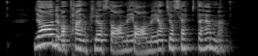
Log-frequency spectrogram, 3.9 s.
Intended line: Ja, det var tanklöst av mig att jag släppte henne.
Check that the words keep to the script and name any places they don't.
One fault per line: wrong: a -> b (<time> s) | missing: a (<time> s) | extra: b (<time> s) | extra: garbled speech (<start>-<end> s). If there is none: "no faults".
extra: av mig (2.0 s)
